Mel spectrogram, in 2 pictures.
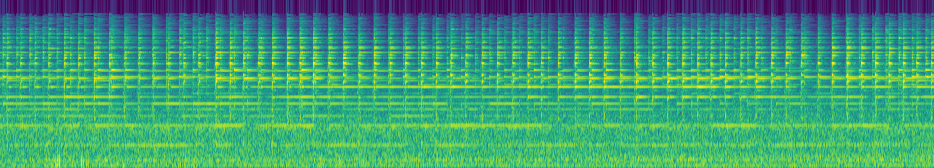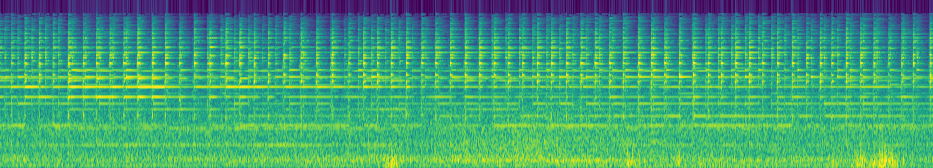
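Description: Railroad grade-crossing warning bell ringing in fast, even strokes, the signal that a train is approaching and the crossing is active.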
